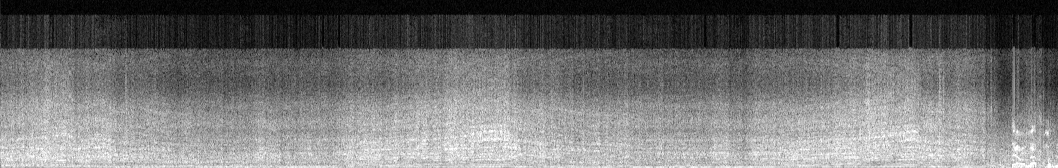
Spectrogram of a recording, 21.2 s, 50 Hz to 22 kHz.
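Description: Race trucks in a racing video game lap a track in the Carver City Steakhouse 185, a continuous whining engine drone rising and falling through gear changes, with commentary voices over it.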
